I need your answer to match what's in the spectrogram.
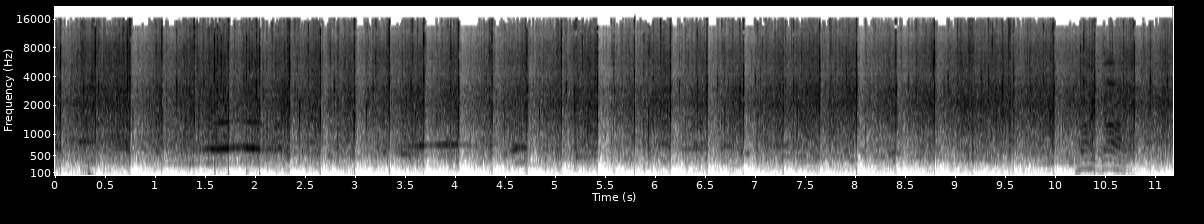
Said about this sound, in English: Oh, clap your hands and give him praise.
